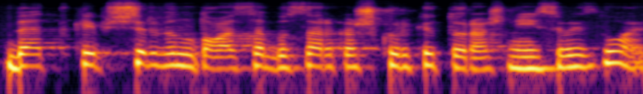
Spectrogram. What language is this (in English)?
Lithuanian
